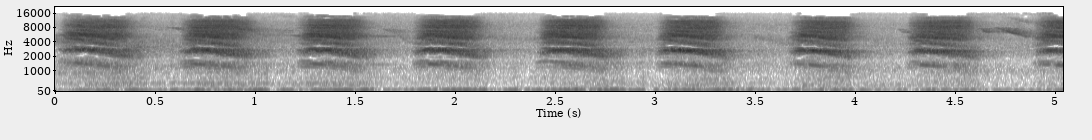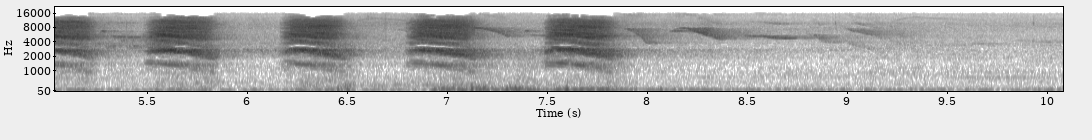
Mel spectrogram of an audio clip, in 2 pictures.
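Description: A bird giving a long series of harsh calls, about two a second, stopping about eight seconds in.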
